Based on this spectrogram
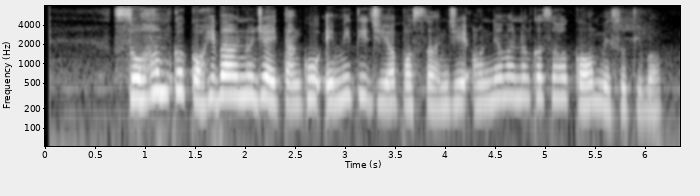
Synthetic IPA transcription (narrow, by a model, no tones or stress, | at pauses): soɦɔmkɔkɔɦibaɔnud͡ʒajt̪aŋkuʔemit̪id͡ʒʱiɔpɔsɔnd͡ʒeʔɔnjɔmanɔŋkɔsɔɦɔkɔmːesut̪ʰibɔ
